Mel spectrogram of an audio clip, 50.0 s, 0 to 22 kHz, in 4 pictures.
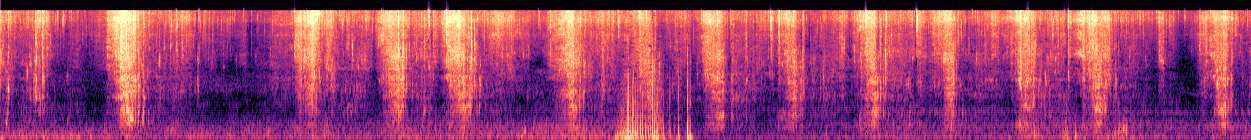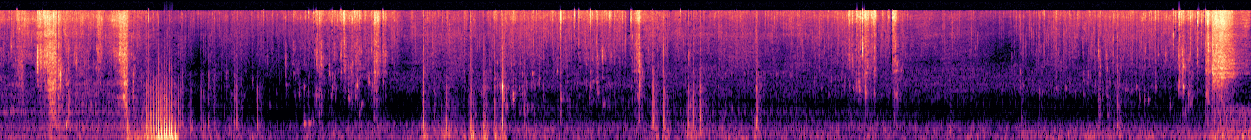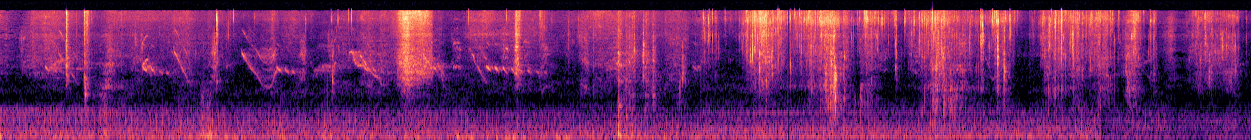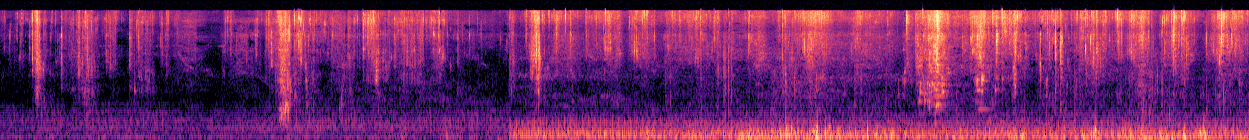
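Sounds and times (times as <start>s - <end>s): muddy water sloshing: 0.0s - 50.0s
digging tool chopping wet soil: 1.0s - 1.7s, 2.9s - 11.3s.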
